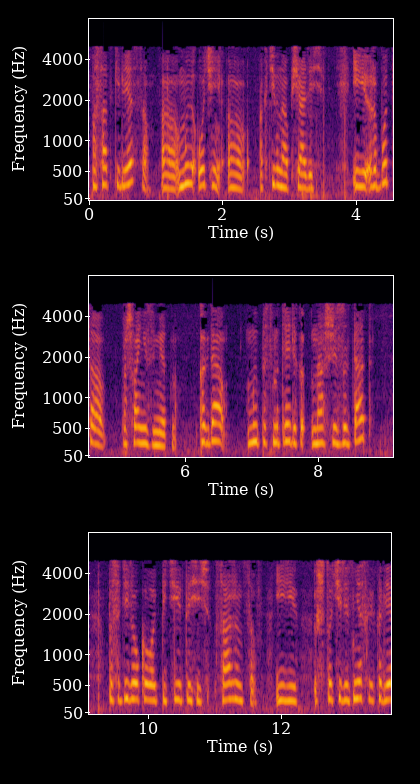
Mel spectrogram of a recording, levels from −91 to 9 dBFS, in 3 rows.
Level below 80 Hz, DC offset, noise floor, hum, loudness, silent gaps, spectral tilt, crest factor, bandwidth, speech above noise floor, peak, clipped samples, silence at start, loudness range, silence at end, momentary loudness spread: -48 dBFS; under 0.1%; -36 dBFS; none; -15 LUFS; none; -10.5 dB/octave; 14 dB; 5.2 kHz; 22 dB; 0 dBFS; under 0.1%; 0.05 s; 1 LU; 0 s; 9 LU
